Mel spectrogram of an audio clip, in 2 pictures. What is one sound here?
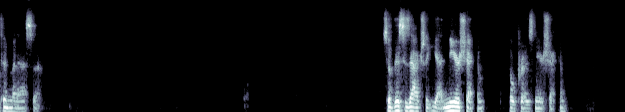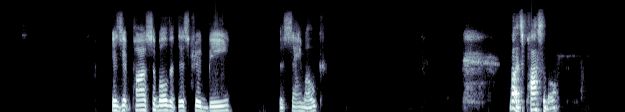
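An elderly man speaks calmly over an online call, with pauses between phrases.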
